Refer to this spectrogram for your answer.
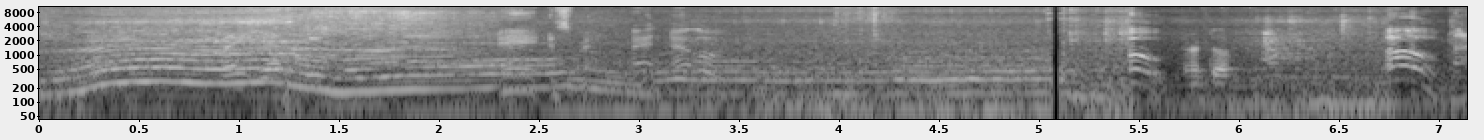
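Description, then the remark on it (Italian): A motorcycle engine roars loudly on a road while the bike is being tested, its pitch climbing and dipping, followed by harsh bursts like tires skidding and squealing toward the end. “Stavo provando la moto, come ti ho detto!”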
